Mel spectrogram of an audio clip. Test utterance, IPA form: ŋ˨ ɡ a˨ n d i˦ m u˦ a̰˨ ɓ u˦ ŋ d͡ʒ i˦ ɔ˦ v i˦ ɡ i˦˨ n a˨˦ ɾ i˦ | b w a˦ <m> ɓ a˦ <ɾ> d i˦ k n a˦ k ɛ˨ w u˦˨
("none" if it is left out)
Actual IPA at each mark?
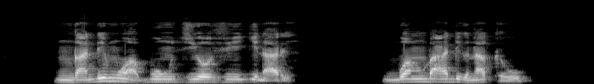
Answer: ŋ, none

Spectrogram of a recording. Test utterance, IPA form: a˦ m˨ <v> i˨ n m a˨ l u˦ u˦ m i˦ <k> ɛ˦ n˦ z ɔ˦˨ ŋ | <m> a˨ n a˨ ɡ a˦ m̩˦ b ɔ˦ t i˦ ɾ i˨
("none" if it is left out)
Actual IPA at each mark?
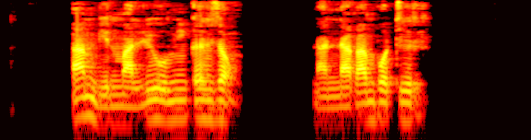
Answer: b, k, n

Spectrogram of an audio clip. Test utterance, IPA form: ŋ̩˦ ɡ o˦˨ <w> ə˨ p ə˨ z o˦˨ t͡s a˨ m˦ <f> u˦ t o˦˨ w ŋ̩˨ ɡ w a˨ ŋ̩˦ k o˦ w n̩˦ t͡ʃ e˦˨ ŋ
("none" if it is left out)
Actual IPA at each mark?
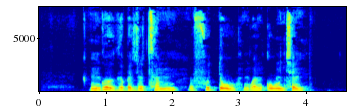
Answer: ɣ, f

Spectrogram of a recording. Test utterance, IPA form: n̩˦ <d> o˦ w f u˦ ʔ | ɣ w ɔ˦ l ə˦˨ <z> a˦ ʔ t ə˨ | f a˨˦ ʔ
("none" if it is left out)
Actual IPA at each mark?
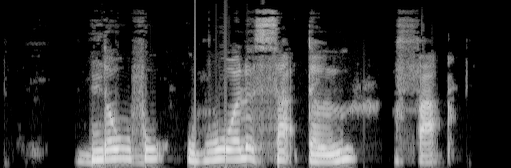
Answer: d, s

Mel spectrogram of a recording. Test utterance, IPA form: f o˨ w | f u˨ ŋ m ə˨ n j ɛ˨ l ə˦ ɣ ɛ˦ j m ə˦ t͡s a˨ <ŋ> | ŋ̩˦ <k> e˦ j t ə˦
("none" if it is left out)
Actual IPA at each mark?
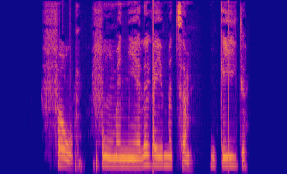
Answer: m, k

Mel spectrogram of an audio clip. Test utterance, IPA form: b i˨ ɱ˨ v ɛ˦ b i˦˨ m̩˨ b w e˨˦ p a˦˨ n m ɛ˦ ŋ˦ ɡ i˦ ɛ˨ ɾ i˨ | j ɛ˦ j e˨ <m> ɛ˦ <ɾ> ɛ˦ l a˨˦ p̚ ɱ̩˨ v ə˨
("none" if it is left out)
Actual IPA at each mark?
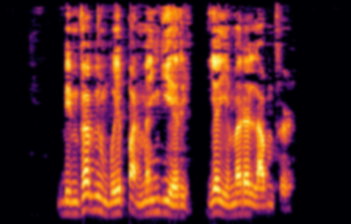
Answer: m, ɾ

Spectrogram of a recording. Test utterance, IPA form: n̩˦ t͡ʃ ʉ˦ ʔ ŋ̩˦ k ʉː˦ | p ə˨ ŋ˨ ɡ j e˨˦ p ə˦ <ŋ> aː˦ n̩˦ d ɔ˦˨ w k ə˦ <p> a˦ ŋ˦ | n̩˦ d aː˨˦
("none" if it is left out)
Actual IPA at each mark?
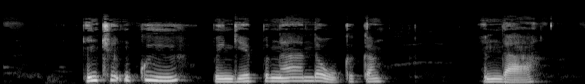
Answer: ŋ, k

